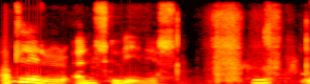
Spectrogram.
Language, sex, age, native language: Icelandic, female, 10, Icelandic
